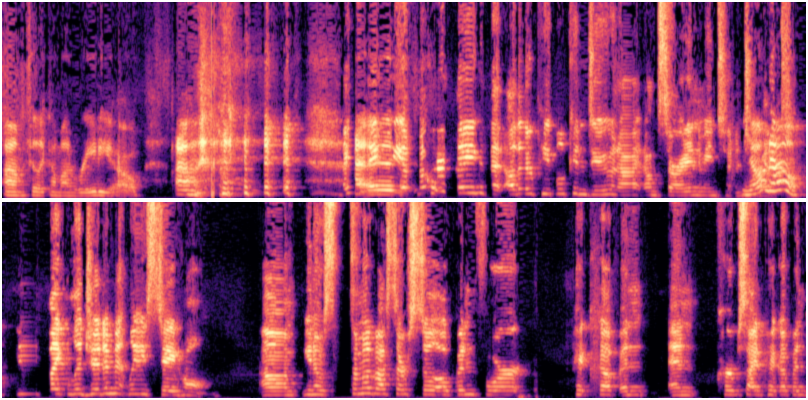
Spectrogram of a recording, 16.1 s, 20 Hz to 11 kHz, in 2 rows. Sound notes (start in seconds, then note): 1.8 laughter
